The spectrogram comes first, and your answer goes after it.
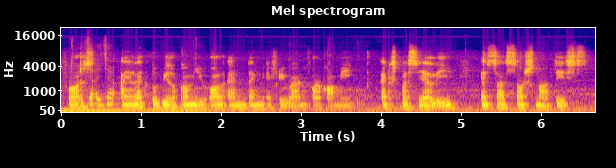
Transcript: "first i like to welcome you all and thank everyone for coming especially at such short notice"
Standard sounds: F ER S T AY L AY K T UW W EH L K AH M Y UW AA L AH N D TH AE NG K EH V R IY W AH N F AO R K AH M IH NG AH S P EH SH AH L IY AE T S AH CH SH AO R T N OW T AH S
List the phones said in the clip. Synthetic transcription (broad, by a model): F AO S T AY L AY K T UW W EH L K AH M Y UW AA L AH N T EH NG K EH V R IY W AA N F AO R K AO M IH NG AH S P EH S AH L IY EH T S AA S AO R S N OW T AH S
